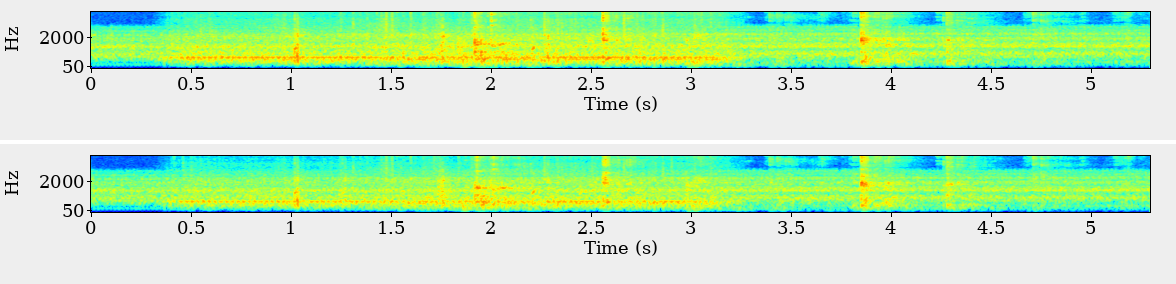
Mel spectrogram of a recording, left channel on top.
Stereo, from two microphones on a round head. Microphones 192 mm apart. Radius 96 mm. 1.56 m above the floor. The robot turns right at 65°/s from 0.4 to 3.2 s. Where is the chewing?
85° left, 8 m; by 5.2 s 5° left (ahead or behind), 8 m.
